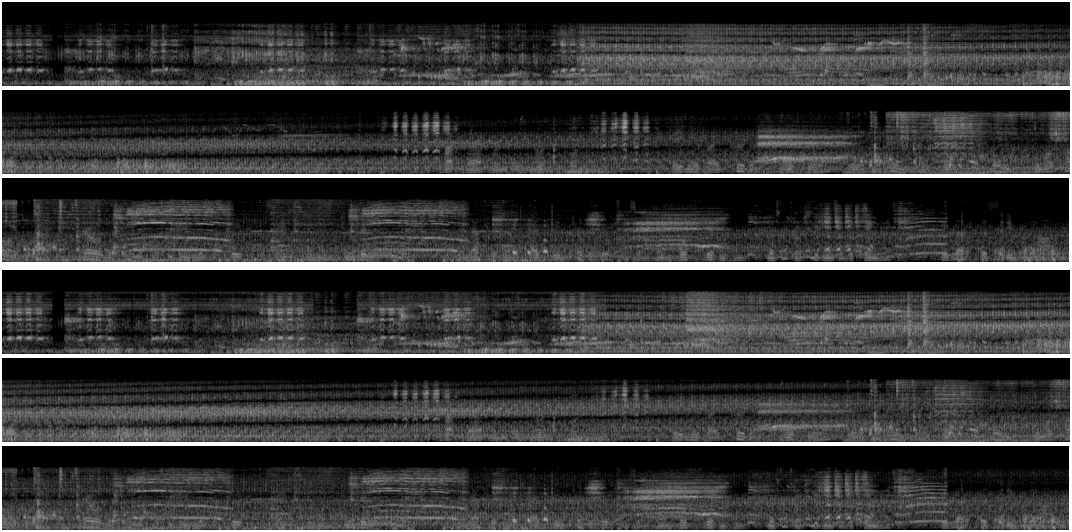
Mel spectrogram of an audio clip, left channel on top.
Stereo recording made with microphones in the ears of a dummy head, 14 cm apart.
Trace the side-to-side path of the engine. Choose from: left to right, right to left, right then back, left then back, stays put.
left to right.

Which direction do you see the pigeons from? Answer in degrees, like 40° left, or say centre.
centre.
